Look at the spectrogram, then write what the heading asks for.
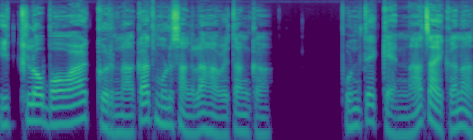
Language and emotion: Goan Konkani, sad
